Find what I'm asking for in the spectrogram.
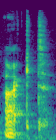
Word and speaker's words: ACT: Jag antar att det uttalas ACT, alltså ACT som att agera, fast på engelska.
